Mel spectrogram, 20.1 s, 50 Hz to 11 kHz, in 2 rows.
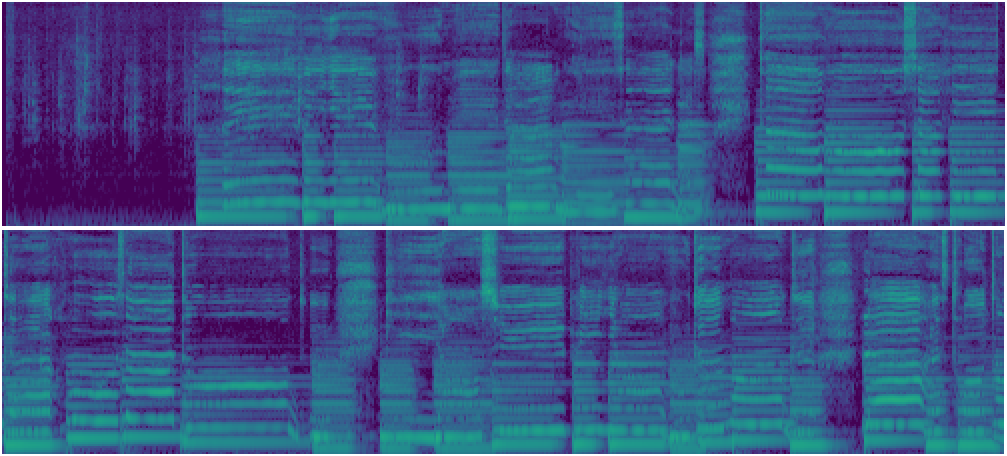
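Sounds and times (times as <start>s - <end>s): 
bass: 0.0s - 7.8s, 8.6s - 20.0s.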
